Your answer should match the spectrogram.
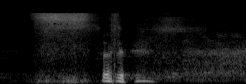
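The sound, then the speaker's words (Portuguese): A person imitates a snake, making a sharp, sustained hiss lasting about half a second, followed right away by a few short voiced syllables, fairly loud. “Fingiu que voltou a ser serpente.”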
